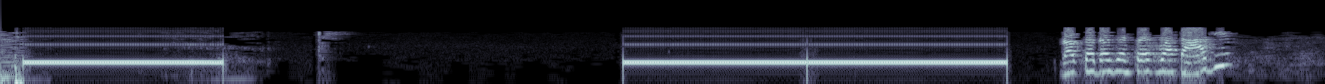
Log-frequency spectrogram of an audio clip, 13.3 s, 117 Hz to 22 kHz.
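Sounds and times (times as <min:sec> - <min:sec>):
telephone busy tone from an internal office extension: 0:00.2 - 0:02.3, 0:06.2 - 0:10.2
speech: 0:10.7 - 0:12.3.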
